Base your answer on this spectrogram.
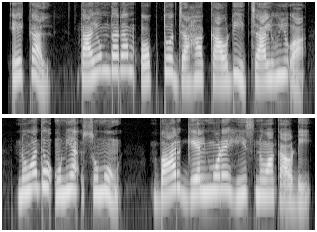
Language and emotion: Santali, neutral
